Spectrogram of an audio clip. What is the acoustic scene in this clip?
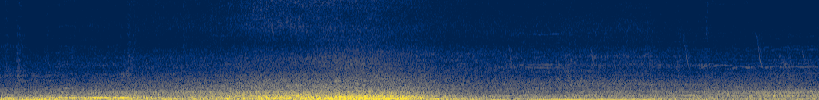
street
